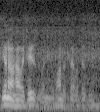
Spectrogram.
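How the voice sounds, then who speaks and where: An actor playing a nervous, stammering bar owner in a 1940s radio crime drama. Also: male voice, fairly low pitch, very fast, close to an everyday voice. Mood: recounting, shaken. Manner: stammering, pleading, excitable. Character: nervous, rattled bar owner, victim of hold-up. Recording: noisy, tinny 1940s radio recording.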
